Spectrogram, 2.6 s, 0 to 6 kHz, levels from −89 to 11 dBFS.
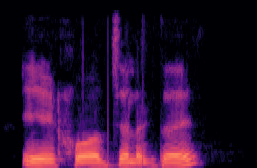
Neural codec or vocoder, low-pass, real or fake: vocoder, 44.1 kHz, 128 mel bands, Pupu-Vocoder; 5.4 kHz; fake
